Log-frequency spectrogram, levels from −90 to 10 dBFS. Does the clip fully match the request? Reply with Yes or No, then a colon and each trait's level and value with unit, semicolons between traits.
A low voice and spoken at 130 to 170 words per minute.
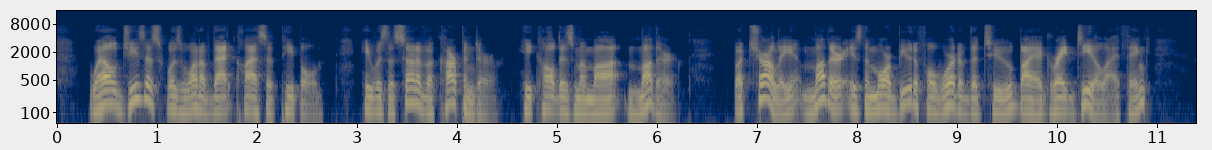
No: low, 110 Hz; average, 200 wpm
